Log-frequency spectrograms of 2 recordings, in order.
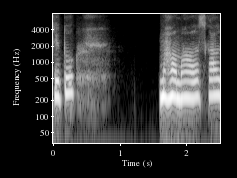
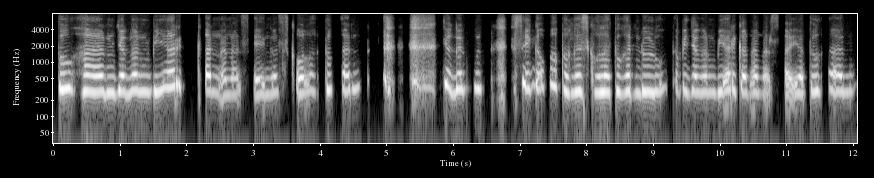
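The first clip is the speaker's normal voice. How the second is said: pleading to God, voice cracking, higher and slowed; tearful prayer; 5 semitones higher than usual. Real, not acted. Mother prays her son can go to school, weeping. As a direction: beg God through real tears.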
